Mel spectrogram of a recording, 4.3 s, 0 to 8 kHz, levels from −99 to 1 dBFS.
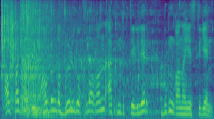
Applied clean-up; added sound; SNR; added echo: none; Sink (filling or washing); 4 dB; none.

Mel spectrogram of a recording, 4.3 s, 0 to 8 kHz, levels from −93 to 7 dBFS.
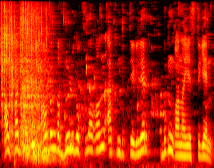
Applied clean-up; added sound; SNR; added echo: classical method log-MMSE.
